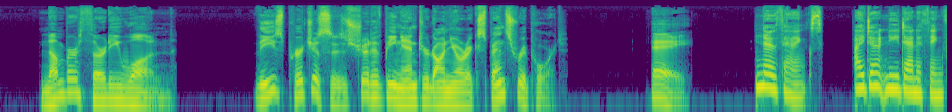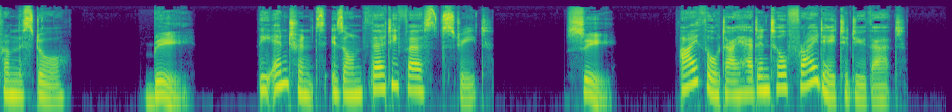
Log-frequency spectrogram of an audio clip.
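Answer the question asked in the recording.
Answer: C: I thought I had until Friday to do that.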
